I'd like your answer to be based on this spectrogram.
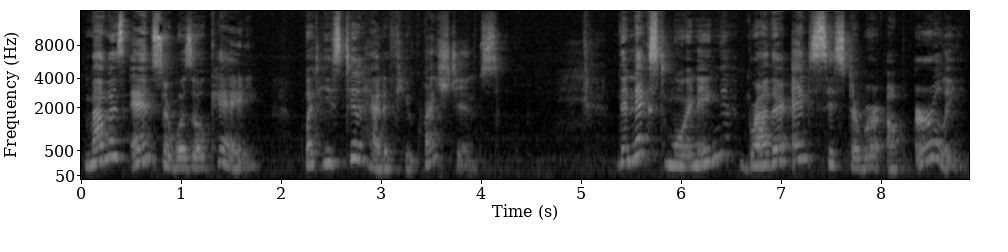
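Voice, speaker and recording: Female storyteller for a children's read-aloud, lively pitch movement, measured delivery, roomy sound. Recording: echoey room with faint background noise.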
